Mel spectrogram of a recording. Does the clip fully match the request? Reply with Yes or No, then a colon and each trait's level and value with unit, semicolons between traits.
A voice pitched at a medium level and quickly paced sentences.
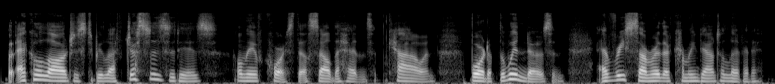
Yes: medium, 155 Hz; fast, 270 wpm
